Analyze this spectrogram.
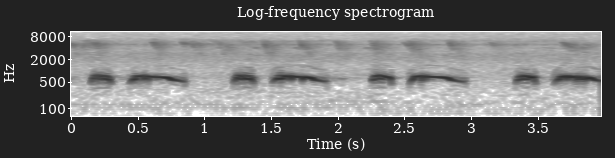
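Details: Spotted dove call from Ninh Thuận, Vietnam: four clear pairs of a short coo and a longer falling coo, evenly spaced about a second apart, over quiet background.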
